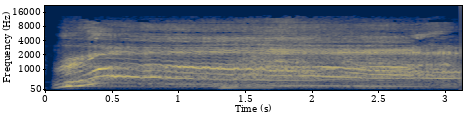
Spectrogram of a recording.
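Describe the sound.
A group of people roars together on a count of three, imitating lions: one loud, sustained, rough-voiced roar that swells quickly at the start and holds steady for about three seconds.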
